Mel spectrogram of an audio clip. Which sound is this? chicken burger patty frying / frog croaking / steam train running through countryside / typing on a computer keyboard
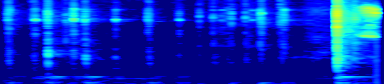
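typing on a computer keyboard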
